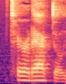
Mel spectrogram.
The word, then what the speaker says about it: pterodactyl: Why can't you hear the pterodactyl use the washroom? Why can't you hear the pterodactyl use the washroom? – Because the P is silent.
